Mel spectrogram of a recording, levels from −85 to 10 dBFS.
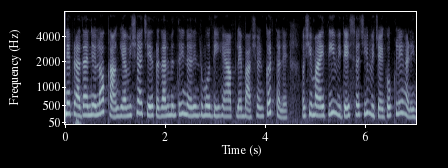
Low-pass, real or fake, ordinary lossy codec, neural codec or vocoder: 7.2 kHz; real; Opus, 32 kbps; none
